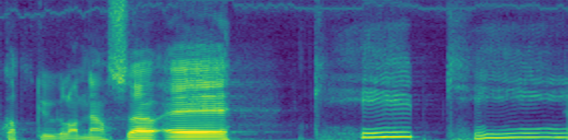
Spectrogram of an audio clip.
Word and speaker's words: Koepke: It's Koepke.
